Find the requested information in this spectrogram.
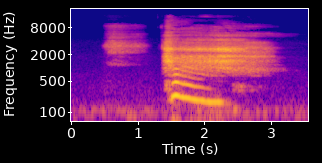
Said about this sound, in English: Taking a deep breath, just a moment of just, what would that be?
